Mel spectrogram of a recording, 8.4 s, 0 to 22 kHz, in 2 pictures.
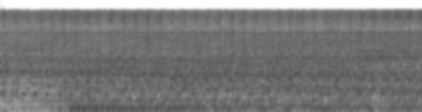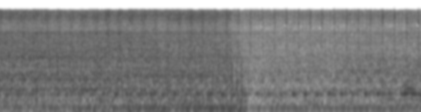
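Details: Evinrude G2 200 HP outboard after descaling and removing a foreign object blocking water flow that caused a false code 25 EMM temperature fault; steady, even low idle settling smoothly after start, no misses or surging; water flowing, running healthy.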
